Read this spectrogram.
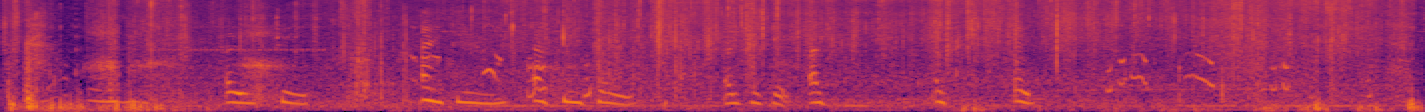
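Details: Thirty-day-old Vizsla puppies from Kalì and Fiuto's litter make many brief, squeaky, rising yelps and whines in quick scattered bursts, with a steady low hum and occasional human voices.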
